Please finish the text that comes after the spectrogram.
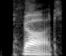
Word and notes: putt: American English

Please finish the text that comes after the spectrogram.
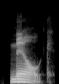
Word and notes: milk: American English

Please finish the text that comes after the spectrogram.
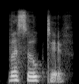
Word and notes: vasoactive: Indian

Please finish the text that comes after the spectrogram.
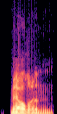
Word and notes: melon: American English

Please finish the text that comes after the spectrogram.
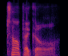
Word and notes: topical: British English

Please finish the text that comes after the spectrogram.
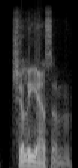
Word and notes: chiliasm: British English

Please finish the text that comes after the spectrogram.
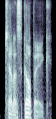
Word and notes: telescopic: British English

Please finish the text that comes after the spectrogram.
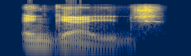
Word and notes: engage: British English

